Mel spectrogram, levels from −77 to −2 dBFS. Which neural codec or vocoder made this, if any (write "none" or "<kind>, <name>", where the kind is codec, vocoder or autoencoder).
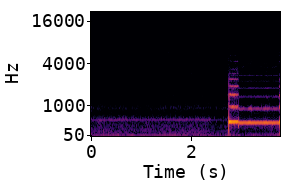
codec, HILCodec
